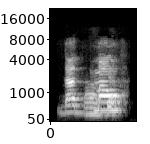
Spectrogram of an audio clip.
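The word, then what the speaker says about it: दध्मौ: Dadmau. That half dha is Mahaprana. That also should be heard.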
